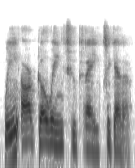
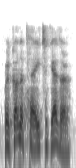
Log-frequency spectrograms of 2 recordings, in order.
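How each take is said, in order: First: Every word is said in full, unreduced. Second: The words are contracted and reduced to 'gonna'. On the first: The speaker calls it wrong. "But we don't say it like that" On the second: The speaker calls it right. "We say, yeah, we're gonna play"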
